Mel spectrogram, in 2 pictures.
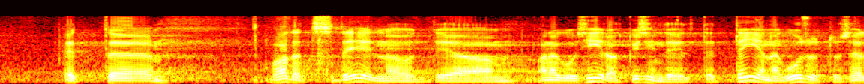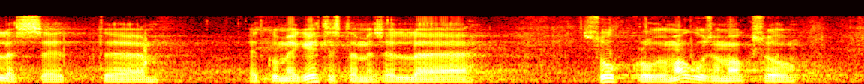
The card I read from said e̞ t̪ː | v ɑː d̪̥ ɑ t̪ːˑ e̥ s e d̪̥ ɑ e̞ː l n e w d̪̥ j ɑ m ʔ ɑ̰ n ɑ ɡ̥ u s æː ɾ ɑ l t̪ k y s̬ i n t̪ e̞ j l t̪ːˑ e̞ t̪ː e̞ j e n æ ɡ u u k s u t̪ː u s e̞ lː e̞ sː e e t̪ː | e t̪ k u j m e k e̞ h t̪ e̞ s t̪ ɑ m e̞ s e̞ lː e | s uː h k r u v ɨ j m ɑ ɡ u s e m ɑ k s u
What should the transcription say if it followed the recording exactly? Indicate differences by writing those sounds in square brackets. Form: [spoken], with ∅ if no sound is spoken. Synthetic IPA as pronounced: e̞ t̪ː | v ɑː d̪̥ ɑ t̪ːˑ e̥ s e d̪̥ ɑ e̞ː l n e w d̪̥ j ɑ m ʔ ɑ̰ n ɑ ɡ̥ u s [iː] ɾ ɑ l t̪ k y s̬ i n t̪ e̞ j l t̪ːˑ e̞ t̪ː e̞ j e n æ ɡ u u [∅] s u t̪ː u s e̞ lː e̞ sː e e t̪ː | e t̪ k u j m e k e̞ h t̪ e̞ s t̪ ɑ m e̞ s e̞ lː e | s [u] h k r u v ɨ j m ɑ ɡ u s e m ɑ k s u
